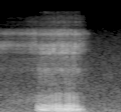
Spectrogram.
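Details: A Boxer dog sleeping in a bed gives a single loud, low, rattling snore lasting under a second; snoring.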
